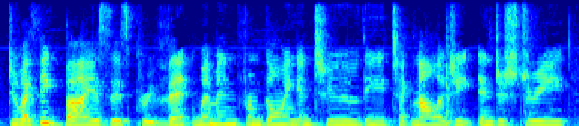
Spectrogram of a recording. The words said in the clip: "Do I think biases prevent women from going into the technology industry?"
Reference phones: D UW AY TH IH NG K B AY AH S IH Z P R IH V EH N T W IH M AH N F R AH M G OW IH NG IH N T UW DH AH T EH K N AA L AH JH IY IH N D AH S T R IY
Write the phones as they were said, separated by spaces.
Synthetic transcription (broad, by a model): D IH AY TH IH NG K B AY AH S IH Z P R IH V EH N T W IH M AH N F R AH M G OW IH NG IH N T UW DH AH T EH K N AA L AH JH IY IH N D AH S T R IY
